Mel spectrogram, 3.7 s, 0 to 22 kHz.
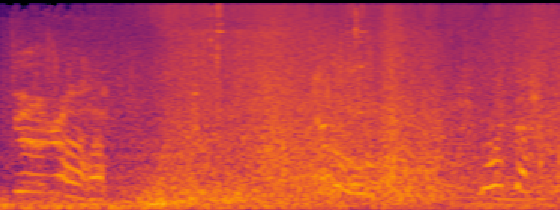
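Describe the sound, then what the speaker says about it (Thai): Sea waves surge and wash in Resident Evil 6, a rough continuous roar of surf and wind with voices speaking over it. "น้ำทะเล"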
